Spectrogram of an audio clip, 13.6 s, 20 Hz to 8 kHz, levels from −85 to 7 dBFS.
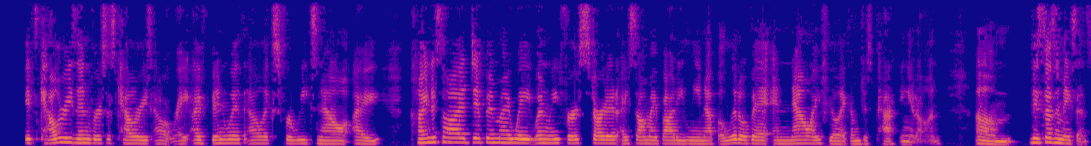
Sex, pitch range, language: female, 170-210 Hz, English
